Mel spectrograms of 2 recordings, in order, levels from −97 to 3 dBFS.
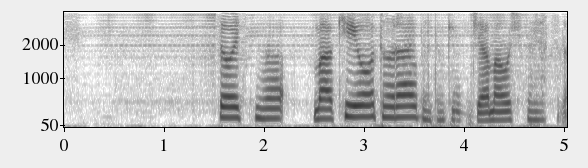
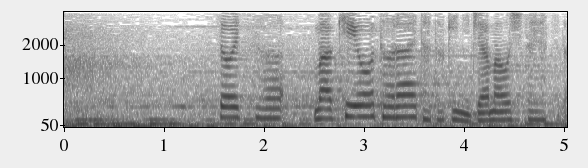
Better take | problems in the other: second | noise reduction (neural separator model SepFormer WHAM!)

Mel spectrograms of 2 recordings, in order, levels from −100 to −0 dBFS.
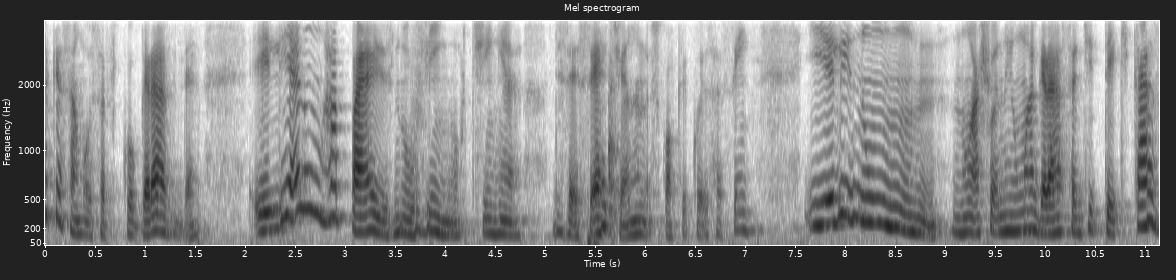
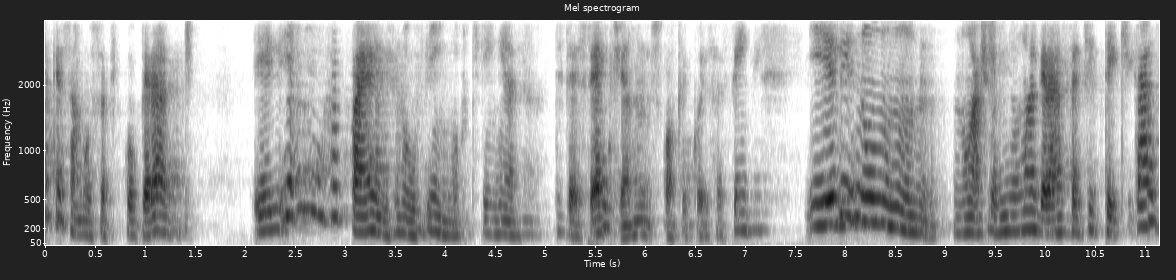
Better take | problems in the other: first | noise reduction (neural mask model DeepFilterNet 3)

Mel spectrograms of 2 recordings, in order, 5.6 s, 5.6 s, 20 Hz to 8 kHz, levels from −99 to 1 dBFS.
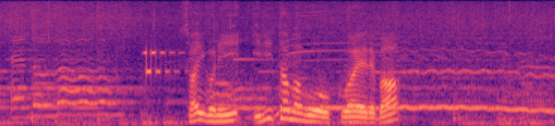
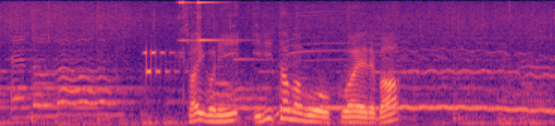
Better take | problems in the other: first | background sound (Bicycle bell); 13 dB below the speech

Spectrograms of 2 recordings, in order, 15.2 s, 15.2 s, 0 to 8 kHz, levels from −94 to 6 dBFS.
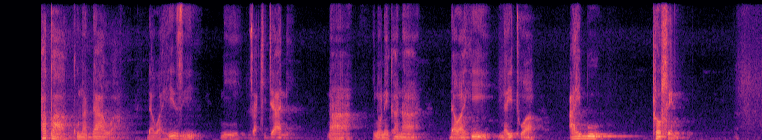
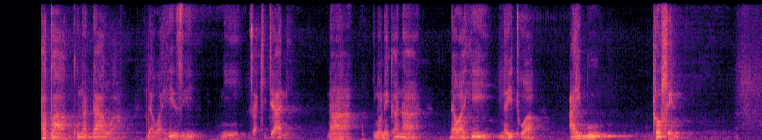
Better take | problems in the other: first | noise reduction (neural separator model SepFormer DNS4)

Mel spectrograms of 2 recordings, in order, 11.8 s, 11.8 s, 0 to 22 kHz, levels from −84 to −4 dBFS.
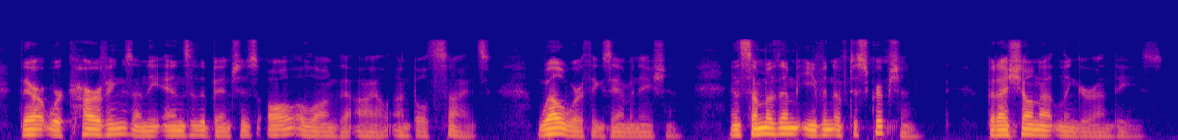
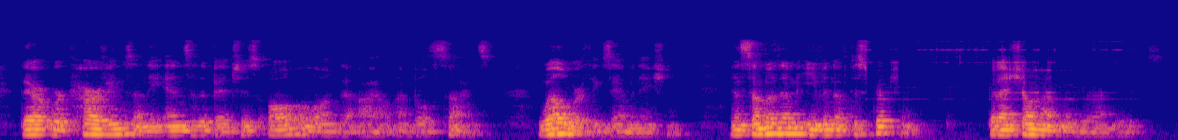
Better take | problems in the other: first | noise reduction (neural separator model SepFormer DNS4)

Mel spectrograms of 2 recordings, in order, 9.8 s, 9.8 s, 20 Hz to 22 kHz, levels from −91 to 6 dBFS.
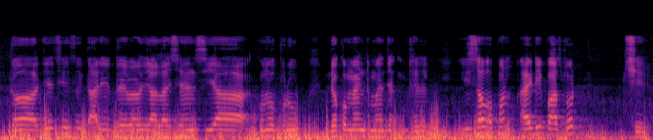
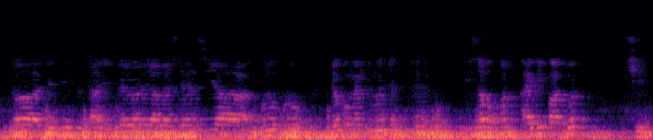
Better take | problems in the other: first | room echo; dies away in 0.9 s

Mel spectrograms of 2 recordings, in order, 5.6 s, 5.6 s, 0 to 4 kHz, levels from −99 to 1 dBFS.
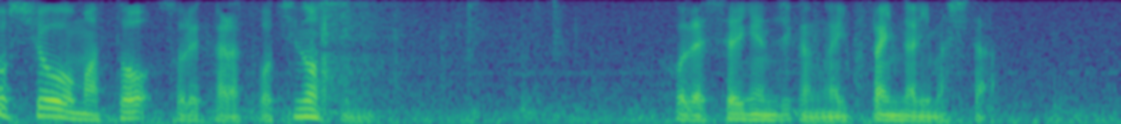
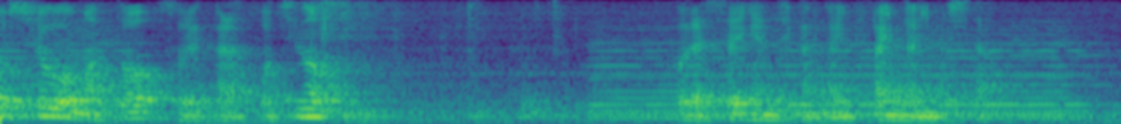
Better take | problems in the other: first | background sound (Bowed string instrument); 10 dB below the speech // room echo; dies away in 1.2 s

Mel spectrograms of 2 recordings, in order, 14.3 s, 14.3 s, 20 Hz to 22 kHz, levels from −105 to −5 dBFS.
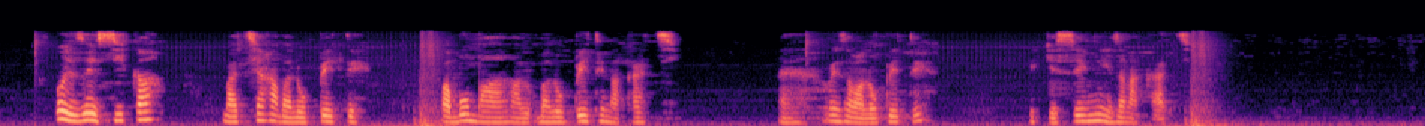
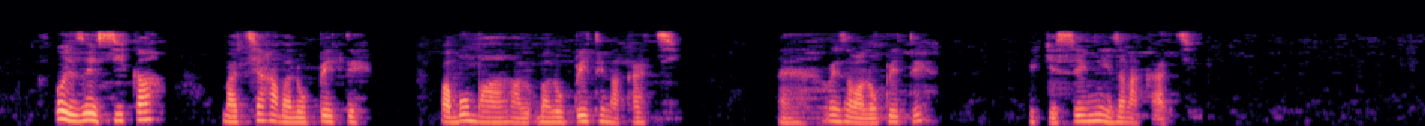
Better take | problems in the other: second | background sound (Train); 19 dB below the speech

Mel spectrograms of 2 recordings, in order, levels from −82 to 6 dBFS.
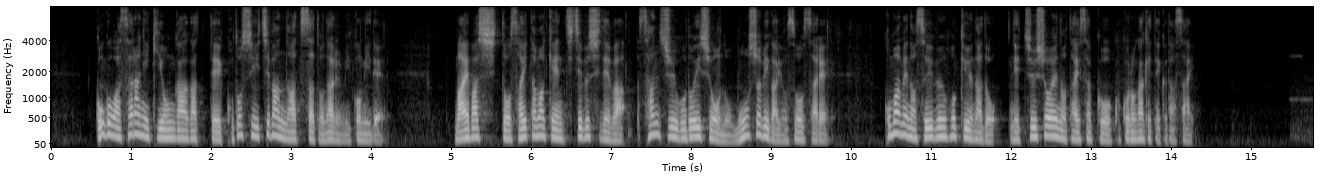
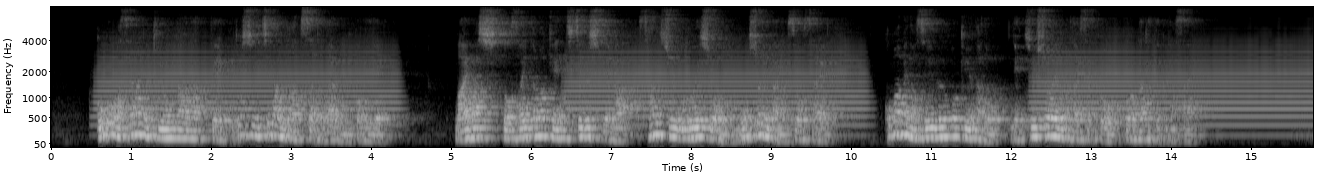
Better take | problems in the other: first | background sound (Brass instrument); 12 dB below the speech // room echo; dies away in 1 s

